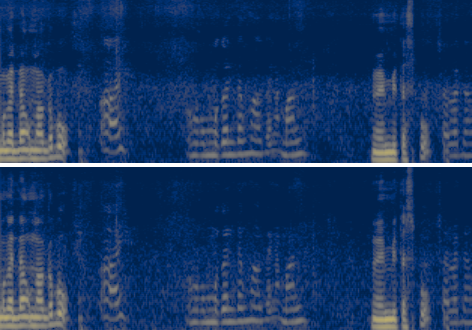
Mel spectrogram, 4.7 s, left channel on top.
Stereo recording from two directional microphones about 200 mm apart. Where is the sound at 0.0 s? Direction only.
15° right (ahead or behind).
